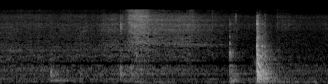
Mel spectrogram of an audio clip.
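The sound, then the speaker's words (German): Food sizzles steadily in a pan as it is stirred, while a utensil scrapes and knocks against the pan a few times, with short sharp clatters over the continuous hissing fry. “Bisschen umrühren.”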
